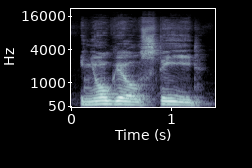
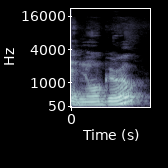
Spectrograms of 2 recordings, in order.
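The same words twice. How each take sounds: First: "Inaugural" said quickly as in-YOR-gurl, a first unsure try; first tentative go at "Inaugural"; unsure pronunciation. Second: "Inaugural?" retried as in-YOR-gul with a checking rise; questioning pronunciation. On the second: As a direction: try "Inaugural" again, asking if it's right. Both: Shown as a demonstration. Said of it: "Is that how I say it?".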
